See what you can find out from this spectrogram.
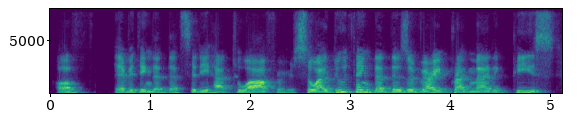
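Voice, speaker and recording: French canadian guy talking through his answers, lots of uh and restarts, middle pitch. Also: brisk, a bit bright. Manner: thoughtful, many restarts and fillers. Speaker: orchestra executive, guest. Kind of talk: conversational interview answers.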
